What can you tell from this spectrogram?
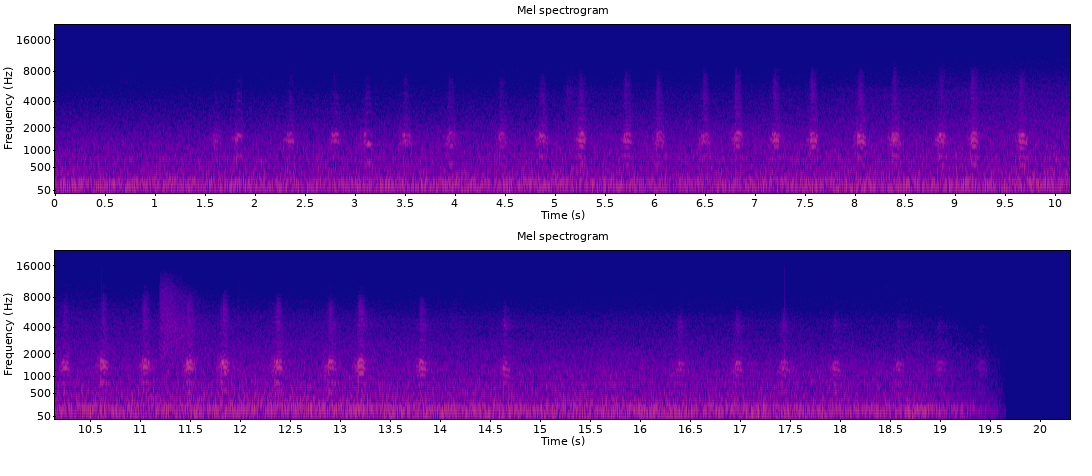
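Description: A railroad bell ringing rapidly, about three strikes a second, over the steady low rumble of diesel locomotive engines; the sound cuts off near the end.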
